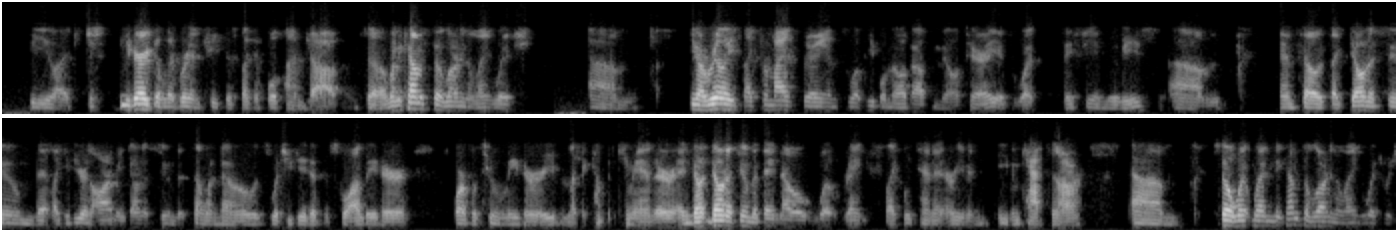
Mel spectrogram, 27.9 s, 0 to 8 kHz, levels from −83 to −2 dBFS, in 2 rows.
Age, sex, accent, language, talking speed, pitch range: 30-49, male, American, English, 225 wpm, 90-110 Hz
